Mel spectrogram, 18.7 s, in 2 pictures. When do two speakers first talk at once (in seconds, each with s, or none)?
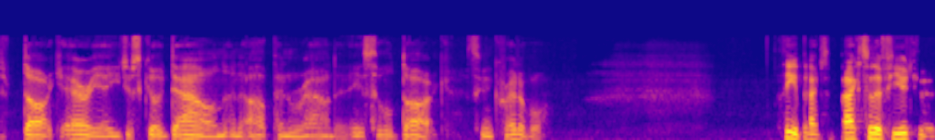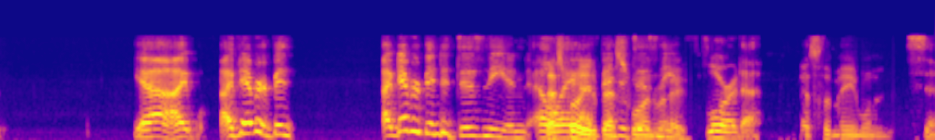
14.8 s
